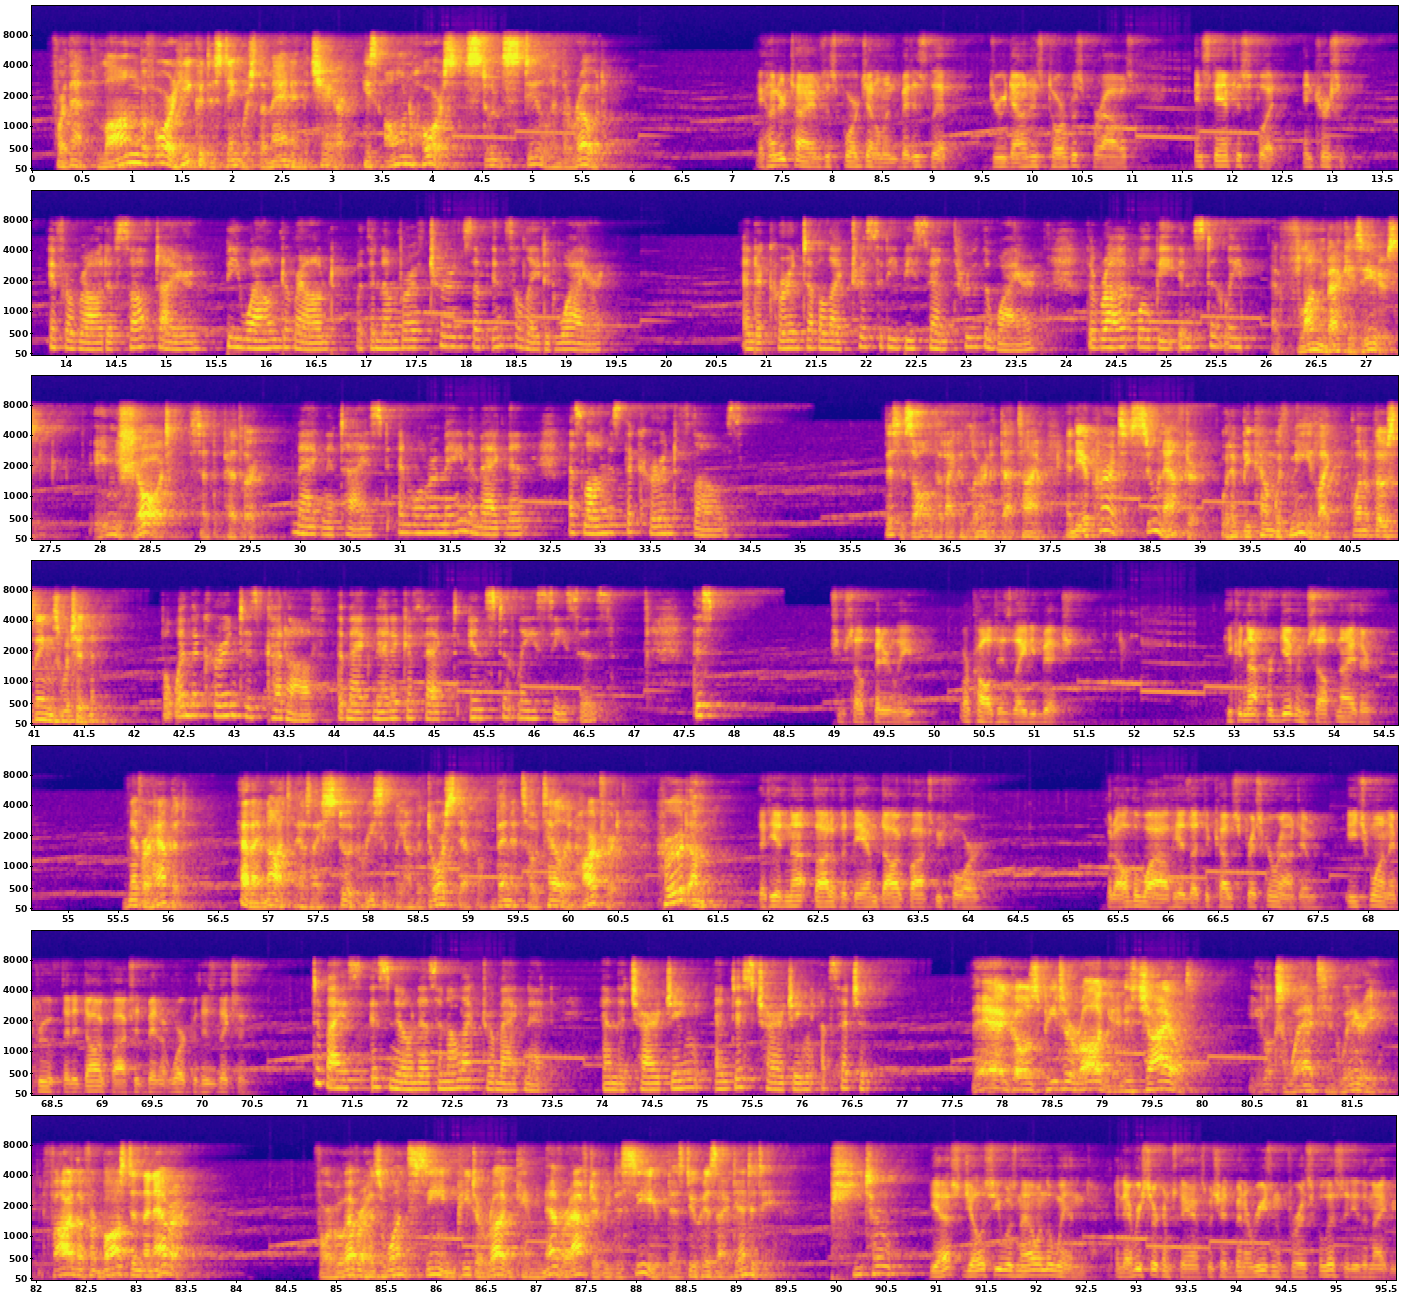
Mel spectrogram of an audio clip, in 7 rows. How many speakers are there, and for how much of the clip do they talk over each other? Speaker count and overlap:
3, no overlap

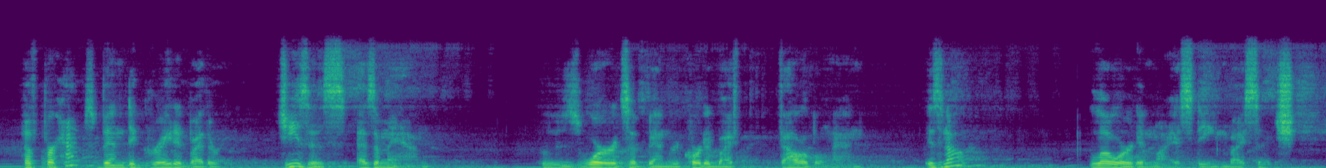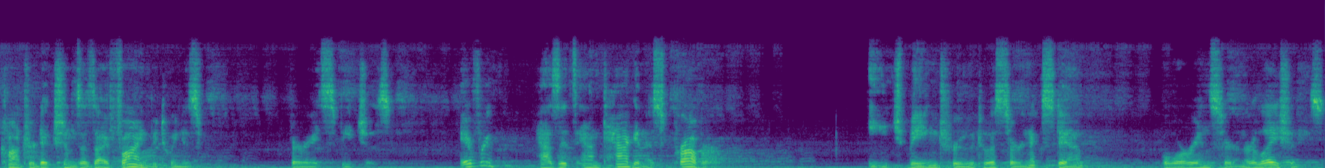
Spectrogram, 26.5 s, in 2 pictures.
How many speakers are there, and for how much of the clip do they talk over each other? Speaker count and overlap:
1, no overlap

